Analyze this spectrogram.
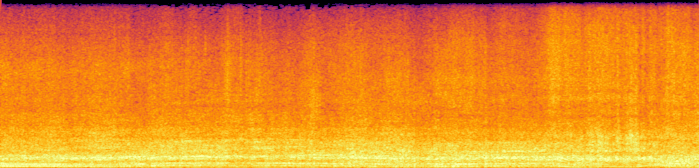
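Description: Wingless sprint car engines roar at full throttle around a dirt track.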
